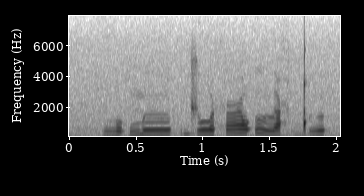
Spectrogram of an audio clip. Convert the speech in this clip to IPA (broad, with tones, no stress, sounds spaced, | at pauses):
ɦ o˨ ʔ ŋ͡m ɵː˦ | d͡ʒ oː˧ ħ ʕ ɔ˦ ʔ lː ɐ˨ ħ ɡ͡ǃ ɵ˧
